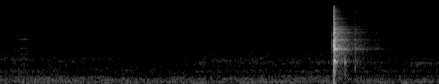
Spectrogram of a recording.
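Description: A single sharp knock, late on, of a knapping billet striking the edge of a flat stone biface preform, with a brief ringing tail. The blow fails to detach a flake.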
